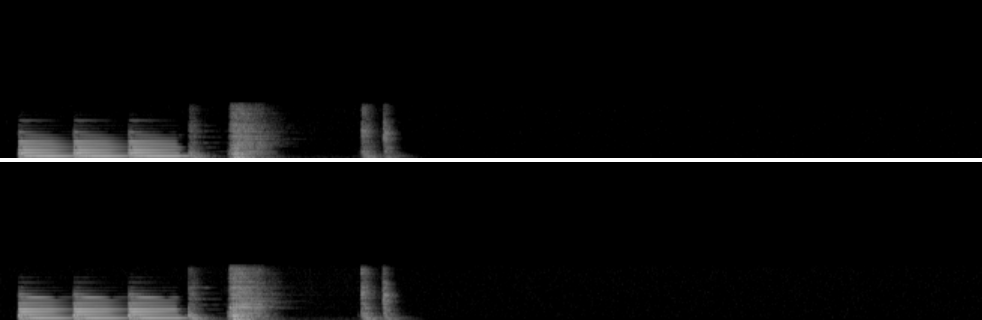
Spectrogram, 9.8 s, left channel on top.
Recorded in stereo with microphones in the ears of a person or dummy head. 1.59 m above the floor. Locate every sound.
0.2 s a piano: 20° right (ahead or behind), 1.8 m
1.9 s a cupboard door: 60° right (ahead or behind), 1.1 m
